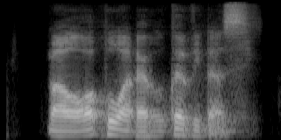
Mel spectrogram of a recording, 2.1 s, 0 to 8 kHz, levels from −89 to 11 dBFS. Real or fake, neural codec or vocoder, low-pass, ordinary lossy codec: fake; codec, 16 kHz, 0.5 kbps, FreqCodec, larger model; 7.2 kHz; AAC, 48 kbps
